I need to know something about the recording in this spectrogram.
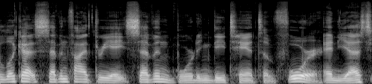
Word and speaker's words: Tantive: Today we're going to be taking a look at 75387 boarding the Tantive IV. And yes, it's pronounced Tantive, not Tantive E.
